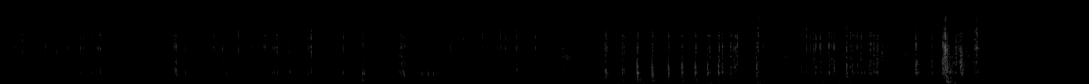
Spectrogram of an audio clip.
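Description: Fingertips riffle and flip a stack of pages in an open book with a thick paper block, producing rapid paper flutters. Dozens of quick, dry, bright rustling bursts come in uneven clusters across the clip, with a louder, denser run near the end.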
